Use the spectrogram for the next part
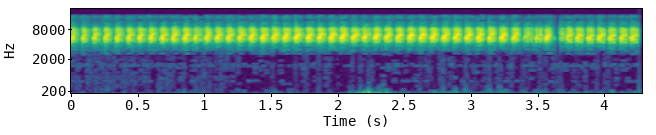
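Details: Cicada calling: a loud, high, sizzling buzz made of rapid regular pulses, continuous throughout, with a brief low thump partway through.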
